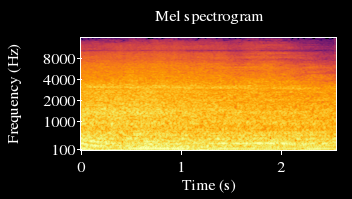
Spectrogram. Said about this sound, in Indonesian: ada truk ada truk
